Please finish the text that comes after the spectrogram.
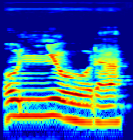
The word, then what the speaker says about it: ognora: Ognora. Because it's closed though. All the O's are closed, even the stressed one. One R, right?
